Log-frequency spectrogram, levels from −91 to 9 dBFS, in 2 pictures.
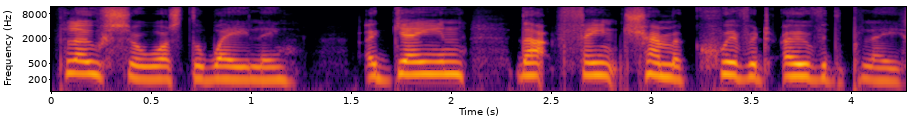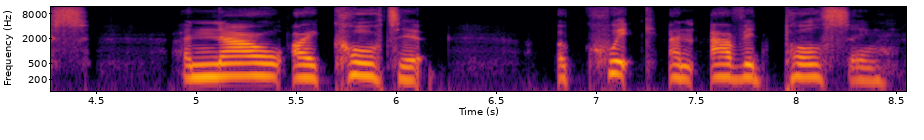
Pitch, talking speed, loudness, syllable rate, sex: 225 Hz, 145 wpm, -18 LUFS, 4.8 syllables/s, female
